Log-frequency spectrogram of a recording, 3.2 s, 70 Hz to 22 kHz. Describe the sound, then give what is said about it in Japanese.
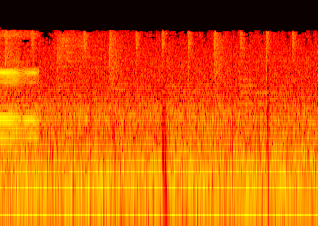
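Steady road and engine drone from a car climbing a long tunnel on a highway with one lane each way, accelerator pressed but unable to reach 100 km/h; an even, continuous low rumble fills the whole clip. “100キロ出ないんだもんこの車。いやこの車っていうか、あの割とアクセル押してるんですけどね、100キロ出ないんだわ。”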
